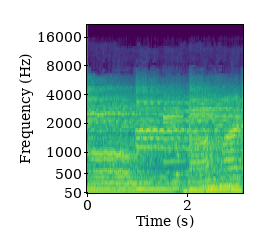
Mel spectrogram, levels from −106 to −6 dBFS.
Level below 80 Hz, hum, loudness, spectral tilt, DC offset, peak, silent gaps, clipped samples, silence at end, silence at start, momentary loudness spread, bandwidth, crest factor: -34 dBFS; none; -18 LUFS; -6.5 dB/octave; under 0.1%; -4 dBFS; none; under 0.1%; 0 s; 0 s; 3 LU; 7 kHz; 14 dB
